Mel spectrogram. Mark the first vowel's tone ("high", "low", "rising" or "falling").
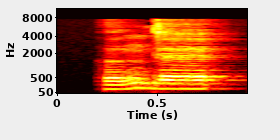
rising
